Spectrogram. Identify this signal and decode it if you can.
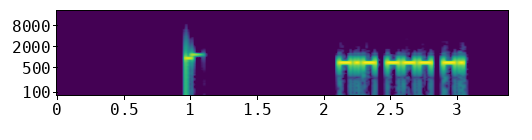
Morse code, heard as a keyed tone, about 40 wpm, 700 Hz. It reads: KON
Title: USA Call Sign Postfixes - 3 Letters 40wpm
